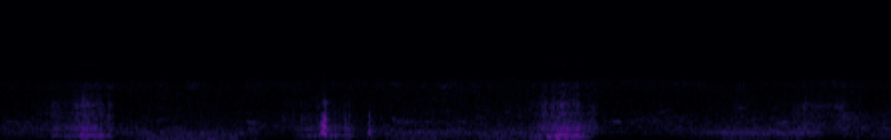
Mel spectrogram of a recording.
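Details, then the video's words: Sleeping male pet dog giving gentle snores that had grown quieter than earlier: soft, low, airy rasps about four to five seconds apart, with a couple of brief clicks between them against a quiet indoor hum. "My dog snores!"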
